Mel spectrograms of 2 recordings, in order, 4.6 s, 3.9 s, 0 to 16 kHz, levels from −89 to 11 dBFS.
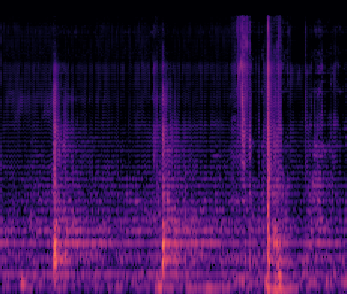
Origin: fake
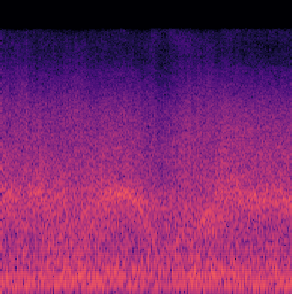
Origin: fake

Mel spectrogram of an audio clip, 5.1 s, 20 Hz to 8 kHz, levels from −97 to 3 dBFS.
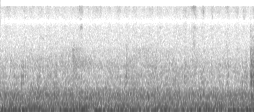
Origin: real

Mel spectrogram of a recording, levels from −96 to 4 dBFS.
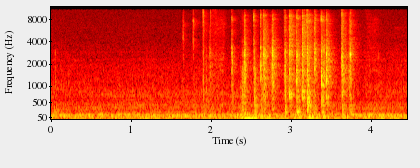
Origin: real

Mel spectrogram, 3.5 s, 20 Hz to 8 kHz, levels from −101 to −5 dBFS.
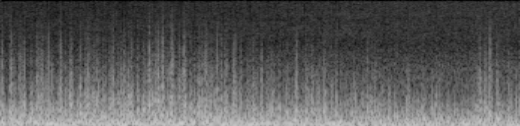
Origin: real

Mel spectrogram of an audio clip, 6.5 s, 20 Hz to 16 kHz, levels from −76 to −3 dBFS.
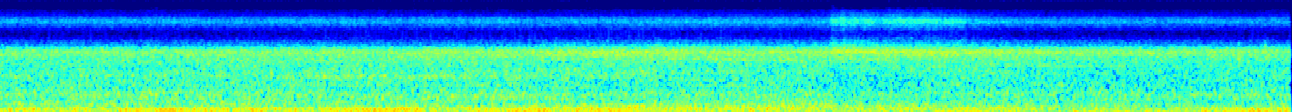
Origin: real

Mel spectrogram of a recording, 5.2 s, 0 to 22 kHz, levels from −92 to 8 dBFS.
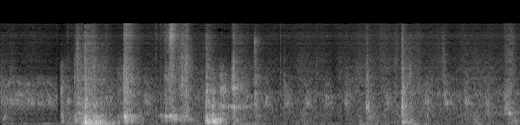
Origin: fake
